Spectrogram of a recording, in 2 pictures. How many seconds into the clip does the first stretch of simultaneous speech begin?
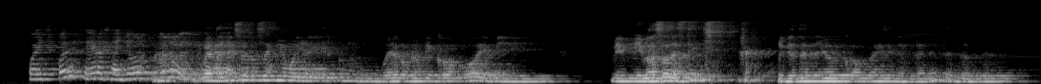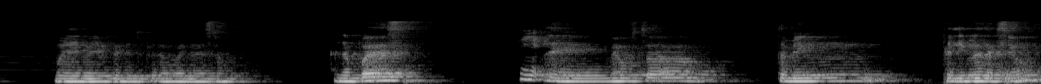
2 s

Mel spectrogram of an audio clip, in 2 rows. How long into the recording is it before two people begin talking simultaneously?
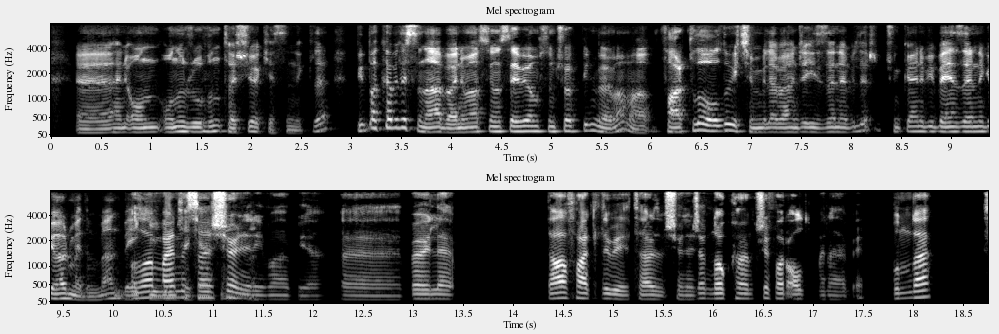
10 s

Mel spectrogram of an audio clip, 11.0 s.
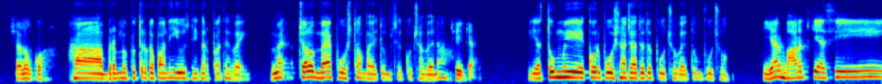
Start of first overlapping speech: none

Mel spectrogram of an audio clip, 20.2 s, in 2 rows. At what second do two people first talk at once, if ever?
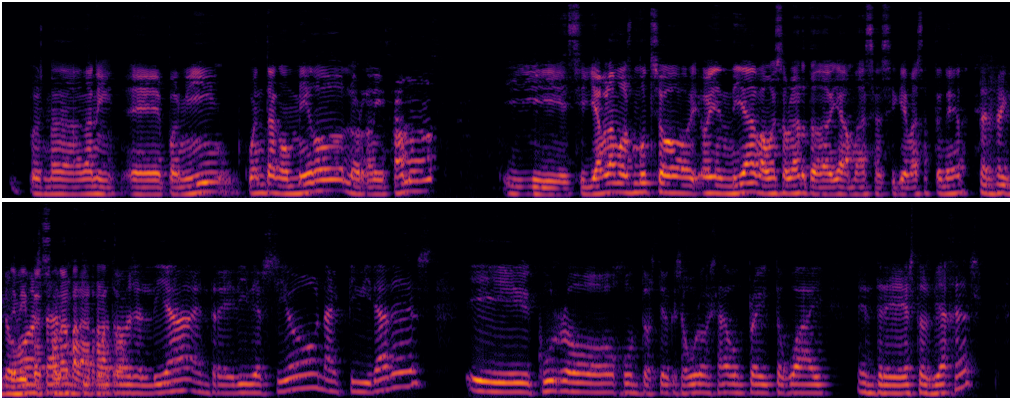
10 s

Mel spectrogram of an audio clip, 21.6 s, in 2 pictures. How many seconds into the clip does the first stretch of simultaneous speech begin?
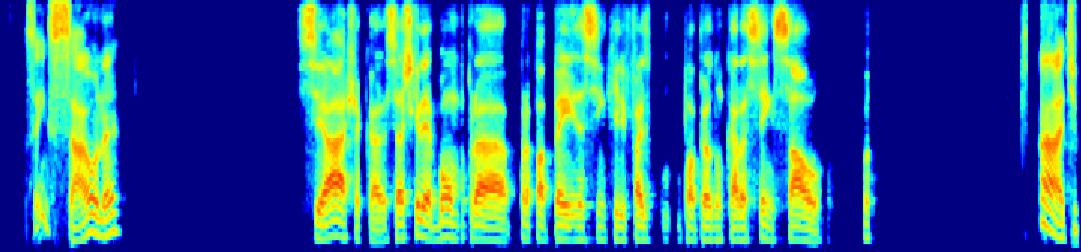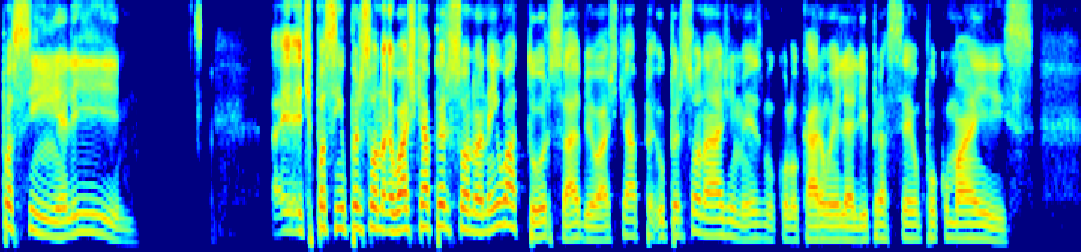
none

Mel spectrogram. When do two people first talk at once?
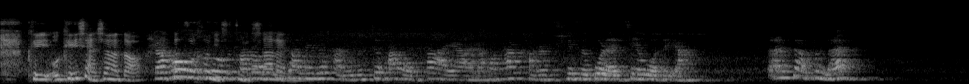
2 s

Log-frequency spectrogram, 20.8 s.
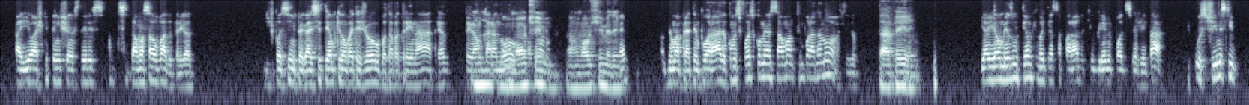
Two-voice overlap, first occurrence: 8 s

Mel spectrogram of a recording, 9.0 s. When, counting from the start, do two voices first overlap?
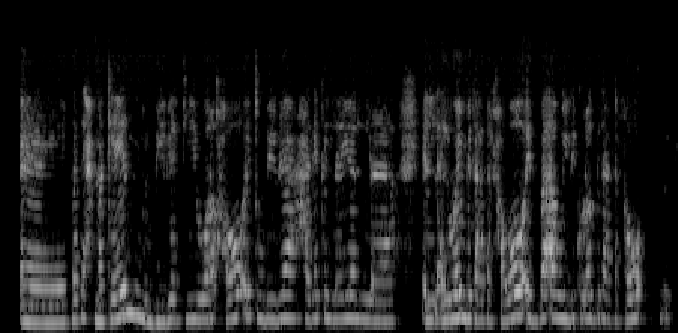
none

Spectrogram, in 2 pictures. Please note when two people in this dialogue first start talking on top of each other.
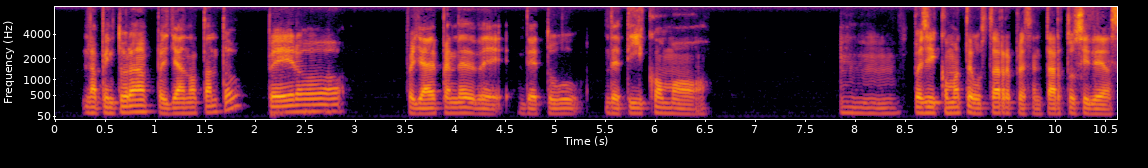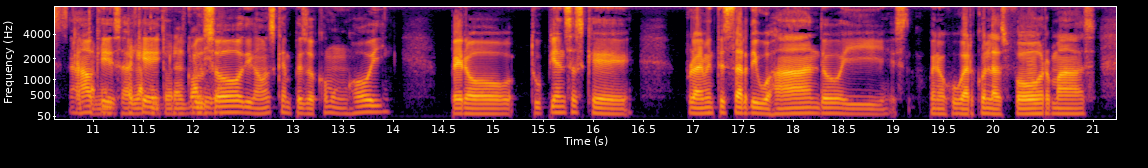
11 s

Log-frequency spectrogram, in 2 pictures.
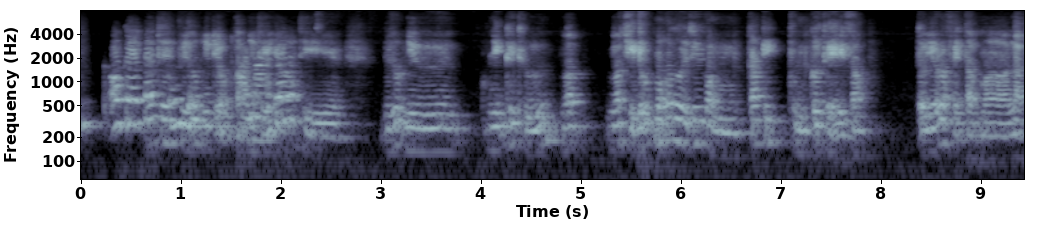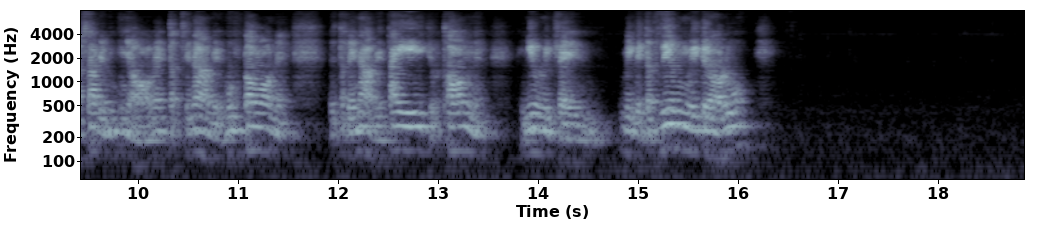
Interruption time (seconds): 1 s

